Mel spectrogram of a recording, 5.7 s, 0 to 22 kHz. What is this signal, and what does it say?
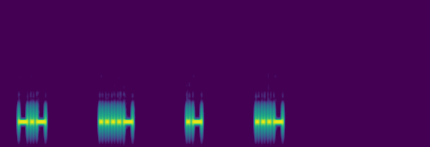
Morse code, heard as a keyed tone, about 30 wpm, spaced as for 10 wpm, 700 Hz. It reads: K4AV
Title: USA Call Signs - 6x Character Spacing - 30wpm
